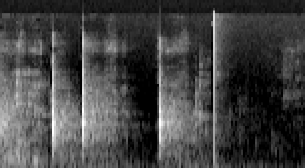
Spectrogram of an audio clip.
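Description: Chalk tapping on a blackboard while letters are written: four sharp, separate taps in an otherwise quiet room.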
